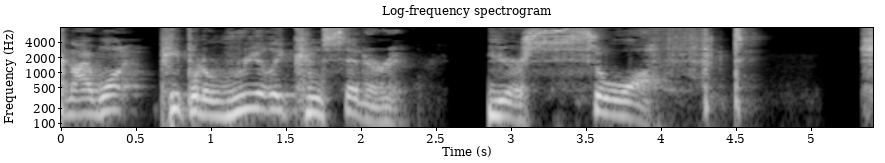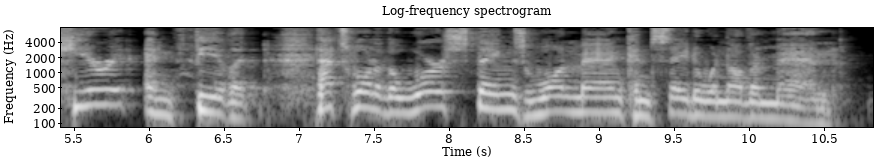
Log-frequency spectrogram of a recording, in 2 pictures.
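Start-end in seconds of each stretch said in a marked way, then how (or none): 2.8-4.6 low voice, full-on New York accent. Showing how to say the insult, in a total New York accent. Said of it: "Say it in a total New York accent".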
